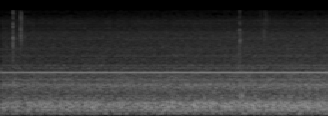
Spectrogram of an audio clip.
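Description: Snyder General GUA gas furnace's combustion blower running steadily, with a thin high whine on top, during a trial for ignition in which the gas valve is powered but the burner never lights. The technician puts the failed ignition down to a gas supply problem or a failed gas valve.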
